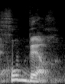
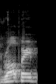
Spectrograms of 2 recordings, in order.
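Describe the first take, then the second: First: French-style, two syllables with a throaty r. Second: English-style, with the final t sounded. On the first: "불어로 읽으면 두 음절입니다" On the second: "영어 발음으로는"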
